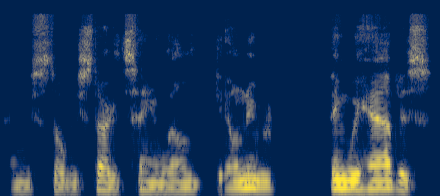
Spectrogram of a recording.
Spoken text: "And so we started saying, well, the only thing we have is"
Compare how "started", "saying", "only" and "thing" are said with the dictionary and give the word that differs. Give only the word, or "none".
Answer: none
